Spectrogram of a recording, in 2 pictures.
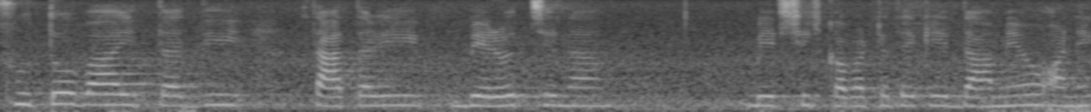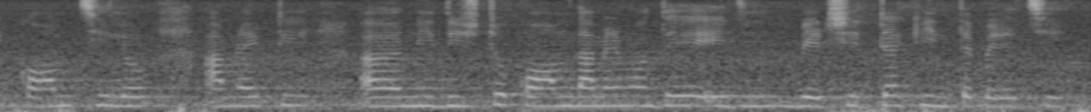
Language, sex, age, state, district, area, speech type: Bengali, female, 18-30, West Bengal, Purba Bardhaman, urban, spontaneous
